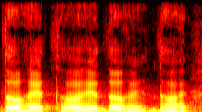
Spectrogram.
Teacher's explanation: इसमें जीभ का अग्र भाग ऊपर के दांतों को स्पर्श करता है और स्पर्श करने के बाद जो ध्वनि उत्पन्न होता है उसे हम डेंटल साउंड कहते हैं।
